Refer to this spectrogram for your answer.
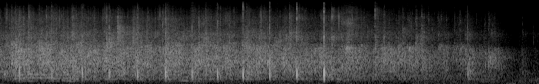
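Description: A crowd applauds steadily for about five seconds, a dense wash of many hands with a few sharper individual claps standing out, before the clapping thins and fades at the end.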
